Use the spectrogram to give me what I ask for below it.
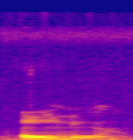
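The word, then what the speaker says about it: Alnor: sovereign ruler of widow sport is lord walbin ulnor spell that last one all nor a-l-n-o-r wal-bin al-noor donnie would also know he is a he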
